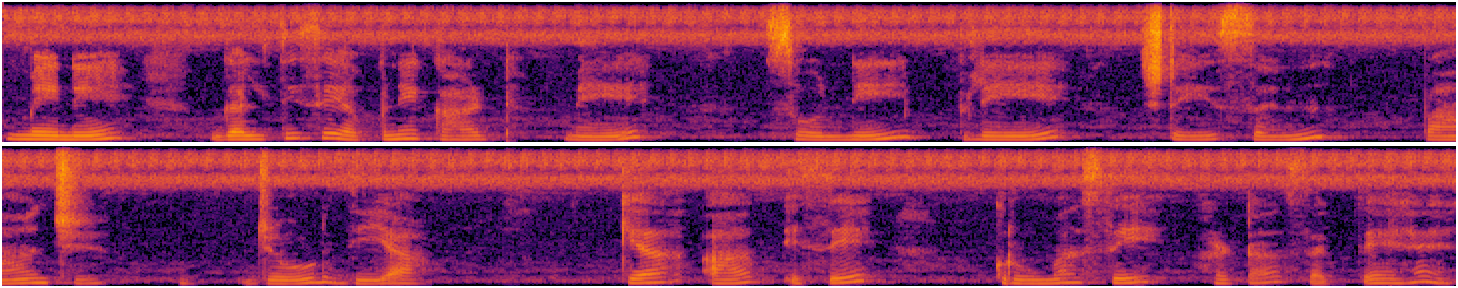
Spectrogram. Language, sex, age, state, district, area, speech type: Hindi, female, 45-60, Madhya Pradesh, Chhindwara, rural, read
